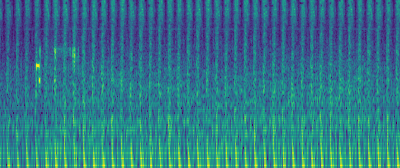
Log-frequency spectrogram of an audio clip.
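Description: Helicopter rotors in a video game beat out a fast, steady chop that stays loud and even from start to finish, with no talking.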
